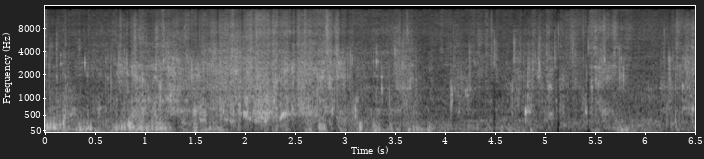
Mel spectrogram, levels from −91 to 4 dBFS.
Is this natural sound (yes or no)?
no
